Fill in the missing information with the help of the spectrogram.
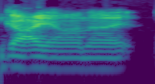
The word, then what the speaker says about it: Guyana: Well, it definitely Guyana. Is Guyana. And it's spelled the same way it's pronounced. If you break it up, Guyana.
